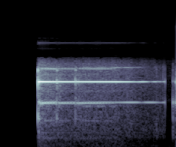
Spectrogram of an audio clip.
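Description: A bell is struck once to start a rap battle round, giving a bright, sustained metallic ring that slowly fades over about two seconds, followed by a couple of faint, brief taps near the end. No voices.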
